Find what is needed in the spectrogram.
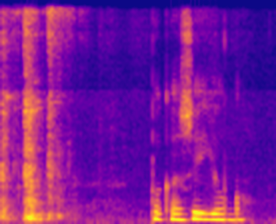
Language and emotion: Russian, neutral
